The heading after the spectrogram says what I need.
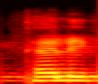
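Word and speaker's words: phthalic: First COOH एंड COOH, इसे बोलेंगे थैलिक acid. Spelling थोड़ी डिफरेंट है, यहाँ पर PH साइलेंट है, थैलिक नहीं बोलेंगे, हम इसको बोलेंगे थैलिक एसिड।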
